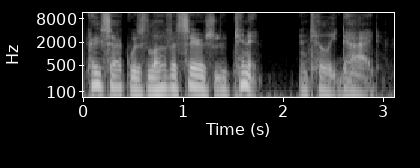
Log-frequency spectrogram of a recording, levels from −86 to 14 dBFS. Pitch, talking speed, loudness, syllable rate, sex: 115 Hz, 135 wpm, -19 LUFS, 5.3 syllables/s, male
